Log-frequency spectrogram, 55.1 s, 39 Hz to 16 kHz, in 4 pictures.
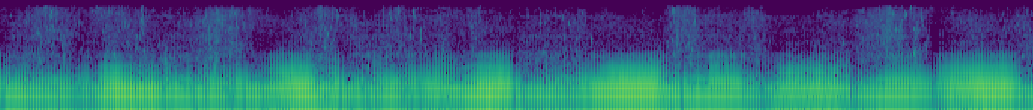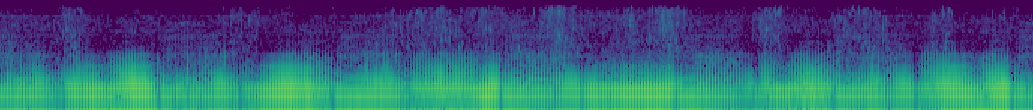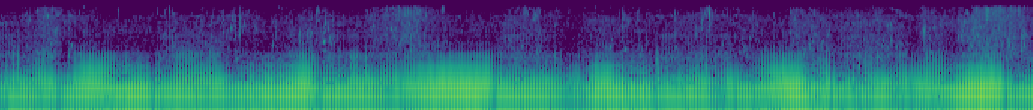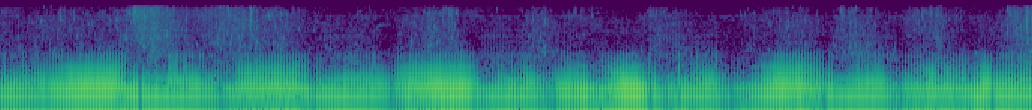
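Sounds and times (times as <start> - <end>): cat purring: 0.0 - 55.0.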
